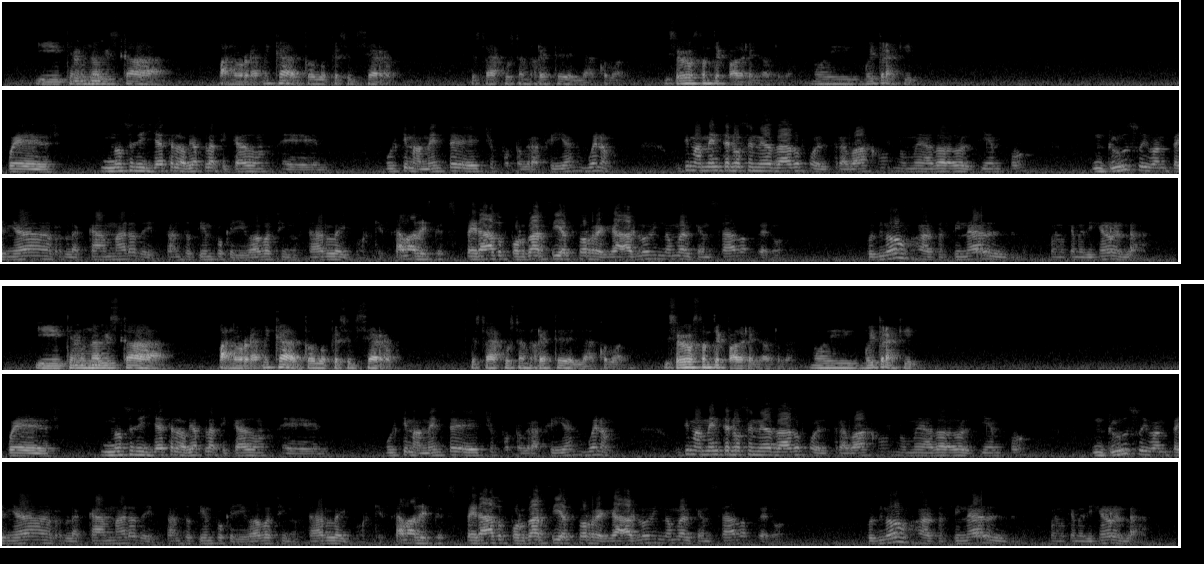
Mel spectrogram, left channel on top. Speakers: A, on the right; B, in the centre.
A: y tengo
B: ujú.
A: una vista panorámica de todo lo que es el cerro, que está justo enfrente de la colonia. Y se ve bastante padre, la verdad, muy, muy tranquilo.
B: Pues no sé si ya te lo había platicado. eh, últimamente he hecho fotografía. Bueno, últimamente no se me ha dado por el trabajo, no me ha dado el tiempo. Incluso iba a empeñar la cámara de tanto tiempo que llevaba sin usarla y porque estaba desesperado por dar cierto regalo y no me alcanzaba, pero Pues no, al final, con lo que me dijeron en la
